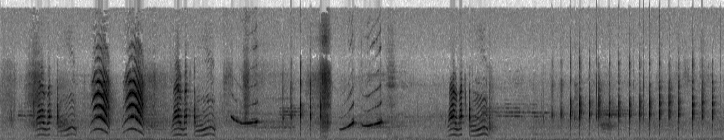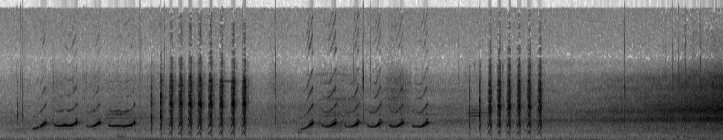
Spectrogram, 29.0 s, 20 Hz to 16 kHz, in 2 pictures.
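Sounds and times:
parakeet chattering: 0:00.7 - 0:07.6, 0:08.9 - 0:09.8, 0:10.9 - 0:14.4, 0:15.2 - 0:19.6, 0:23.8 - 0:25.6
parakeet whistling: 0:15.1 - 0:19.5, 0:20.5 - 0:23.2.

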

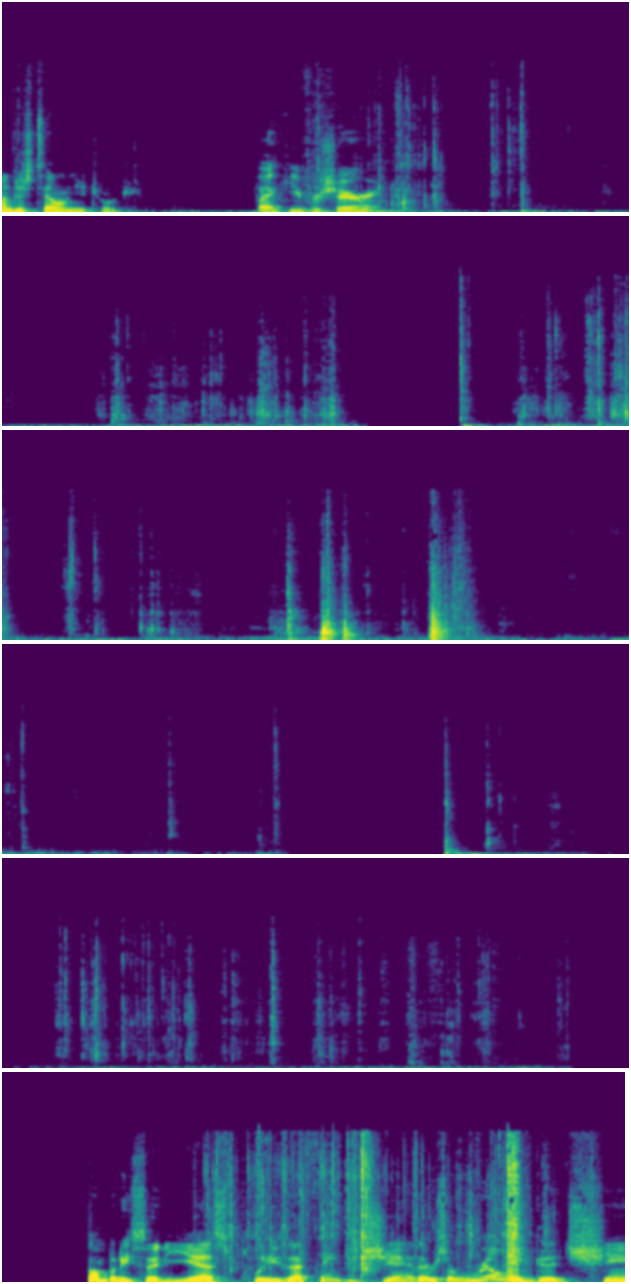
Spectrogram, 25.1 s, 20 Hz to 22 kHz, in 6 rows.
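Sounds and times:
card packs clicking and rustling: 0:04.8 - 0:06.6, 0:17.1 - 0:20.2, 0:22.2 - 0:25.0.

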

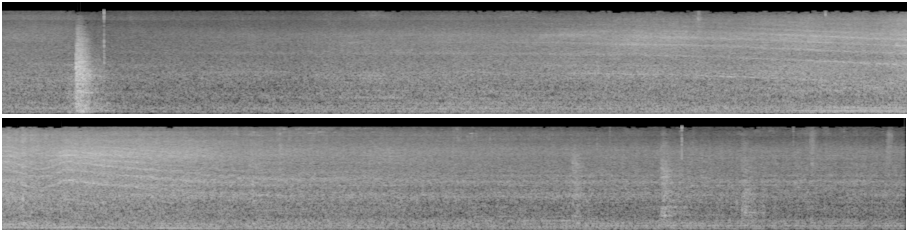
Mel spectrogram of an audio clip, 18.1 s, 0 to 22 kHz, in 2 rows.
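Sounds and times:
vehicle passing by: 0:03.4 - 0:15.6.

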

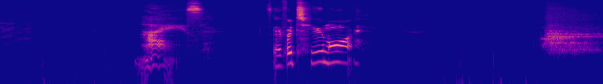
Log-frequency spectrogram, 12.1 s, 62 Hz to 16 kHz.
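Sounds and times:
woman breathing hard: 0:10.8 - 0:12.0.

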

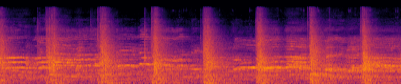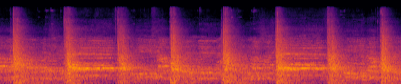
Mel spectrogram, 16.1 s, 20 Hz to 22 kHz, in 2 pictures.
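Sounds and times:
hands beating chests: 0:04.0 - 0:05.6, 0:06.2 - 0:07.6
men chanting in chorus: 0:04.4 - 0:16.0.

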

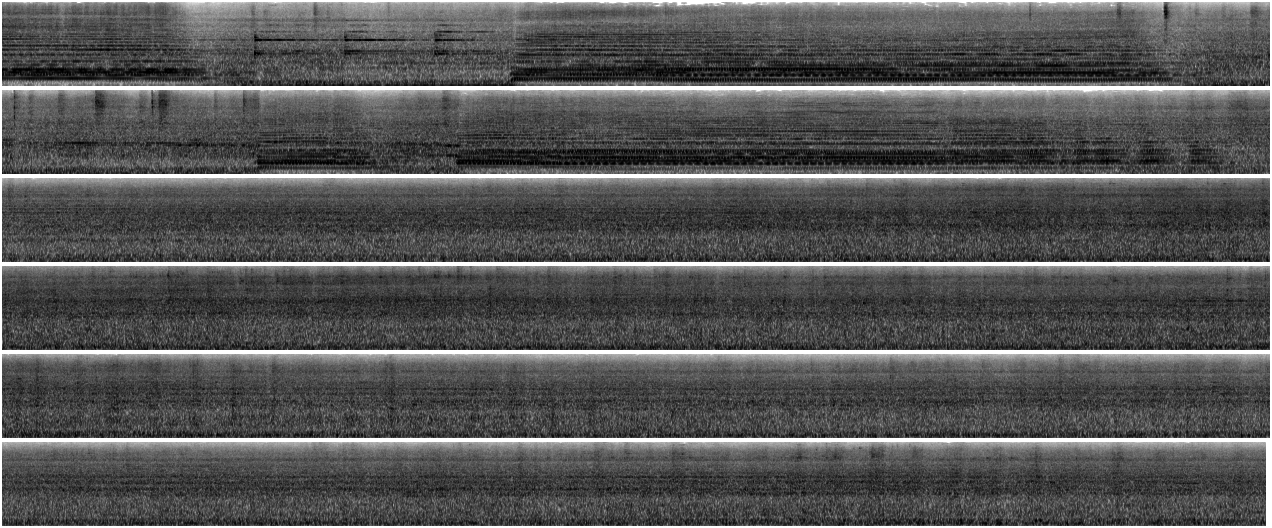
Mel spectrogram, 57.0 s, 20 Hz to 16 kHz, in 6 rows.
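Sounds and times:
locomotive air horn: 0:00.0 - 0:02.0, 0:03.8 - 0:09.2, 0:11.4 - 0:18.9
freight train wheels clacking: 0:00.0 - 0:57.0.

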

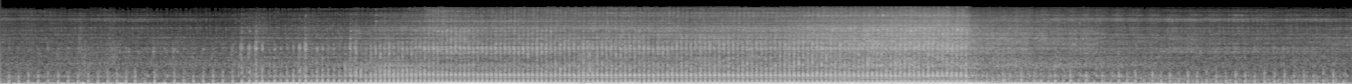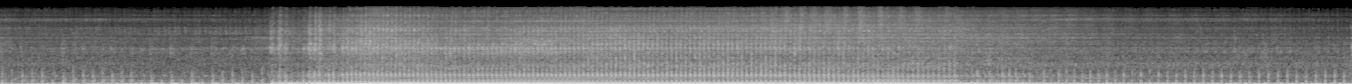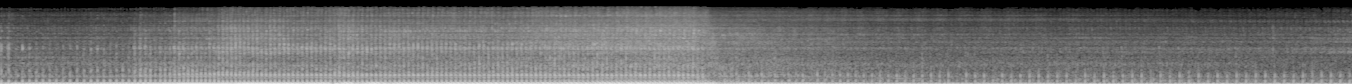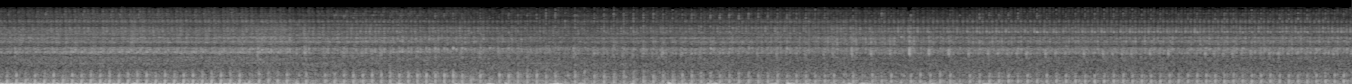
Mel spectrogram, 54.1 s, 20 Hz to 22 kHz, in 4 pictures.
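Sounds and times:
mini bike engine running: 0:00.0 - 0:54.0.

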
